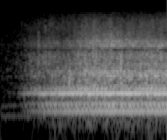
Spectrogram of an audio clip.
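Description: A car engine hums as the car drives up to park near a harbor dock with a fishing boat alongside, in heavy mist. The low, steady drone grows from quiet over the first second, then holds even and unbroken, with no talk.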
